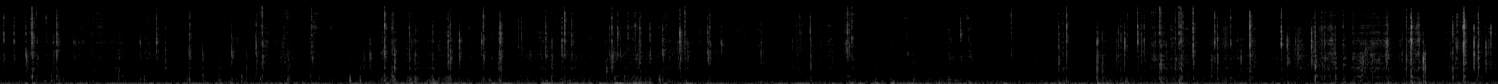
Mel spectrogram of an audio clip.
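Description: Fingers flatten, rub and crumple a thin, crumpled thermal paper receipt with black printed text. Over the whole clip there is a quiet, steady stream of dry, bright crinkling and crackling, with dense sharp ticks that stop almost at once. The sound grows busier and snappier toward the end.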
